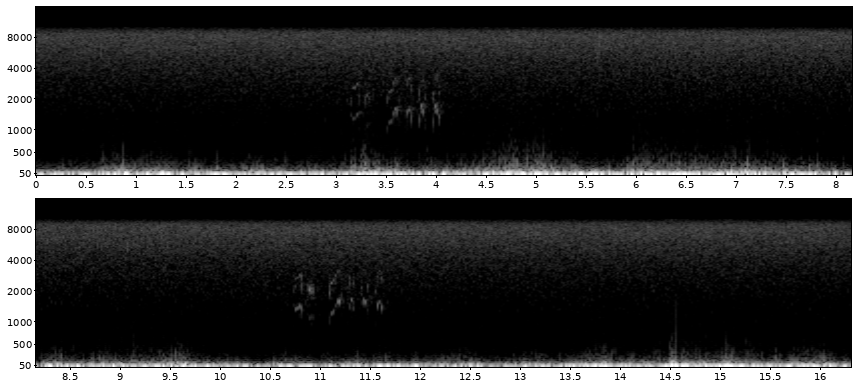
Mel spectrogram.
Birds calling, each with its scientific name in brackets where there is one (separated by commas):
Band-rumped Storm-Petrel (Hydrobates castro)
